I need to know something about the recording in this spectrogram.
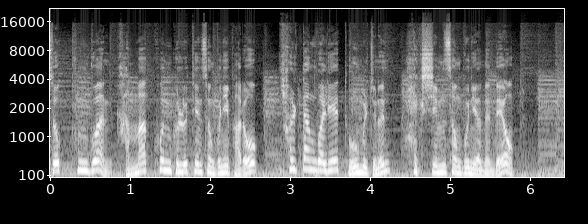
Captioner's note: voiceover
